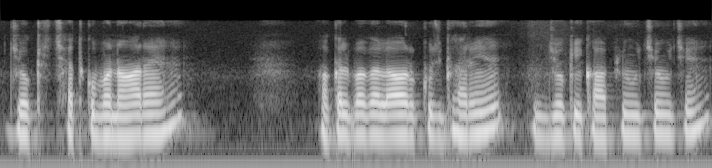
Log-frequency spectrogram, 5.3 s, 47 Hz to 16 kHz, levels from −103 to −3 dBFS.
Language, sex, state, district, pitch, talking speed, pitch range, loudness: Hindi, male, Bihar, East Champaran, 150 Hz, 225 wpm, 145-165 Hz, -20 LUFS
